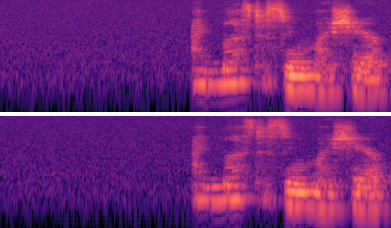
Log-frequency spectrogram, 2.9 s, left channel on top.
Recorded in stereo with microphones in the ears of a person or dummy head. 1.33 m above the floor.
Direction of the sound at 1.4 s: 45° left (ahead or behind).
